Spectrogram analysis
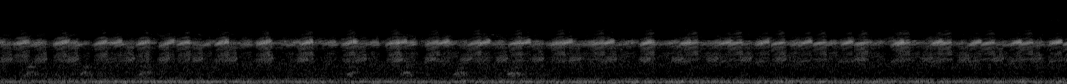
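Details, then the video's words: Frogs chorusing in rice paddies prepared for farming, rapid pulsed croaks repeating densely from many overlapping callers, loud and steady throughout, with a light low hum beneath. "농사준비하는 논에서 개구리 울음소리"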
